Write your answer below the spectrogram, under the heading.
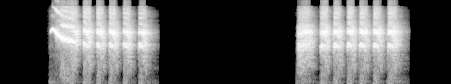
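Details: Drongo singing vigorously, used as a training recording for starlings and laughingthrushes. Two bursts, each of about seven rapid, harsh, buzzy pulsed notes, separated by two seconds of complete silence.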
